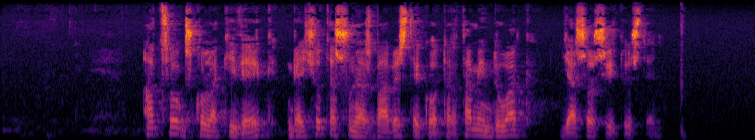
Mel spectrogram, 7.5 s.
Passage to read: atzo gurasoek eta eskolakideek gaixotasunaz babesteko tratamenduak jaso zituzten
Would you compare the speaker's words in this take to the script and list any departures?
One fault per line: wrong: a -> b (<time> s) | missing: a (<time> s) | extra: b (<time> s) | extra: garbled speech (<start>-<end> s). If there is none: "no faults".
missing: gurasoek eta (1.8 s)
